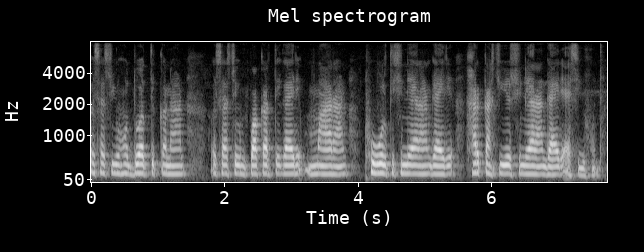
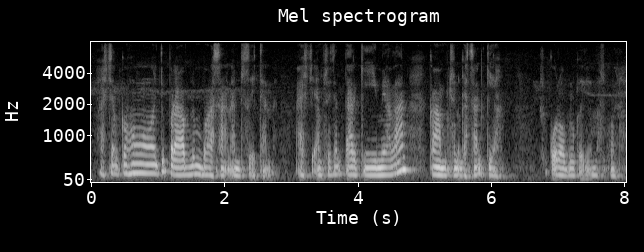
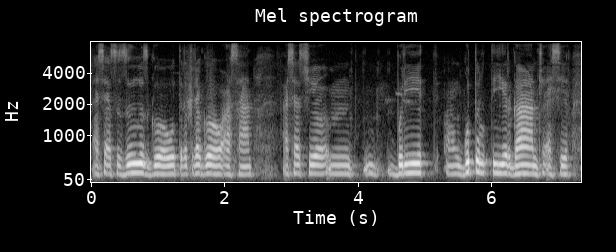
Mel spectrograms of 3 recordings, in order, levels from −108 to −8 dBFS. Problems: background sounds at intervals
